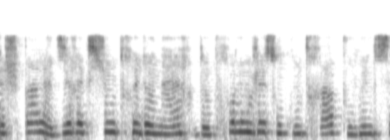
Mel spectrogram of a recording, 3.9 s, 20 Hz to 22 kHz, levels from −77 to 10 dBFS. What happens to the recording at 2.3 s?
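Speex codec damage at 2.3 s, present throughout the clip: heavy CELP coding with too few bits for the excitation, consistent with a bitrate near 6 kbps, leaves the speech noisy and hoarse, with nothing above 7.7 kHz.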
